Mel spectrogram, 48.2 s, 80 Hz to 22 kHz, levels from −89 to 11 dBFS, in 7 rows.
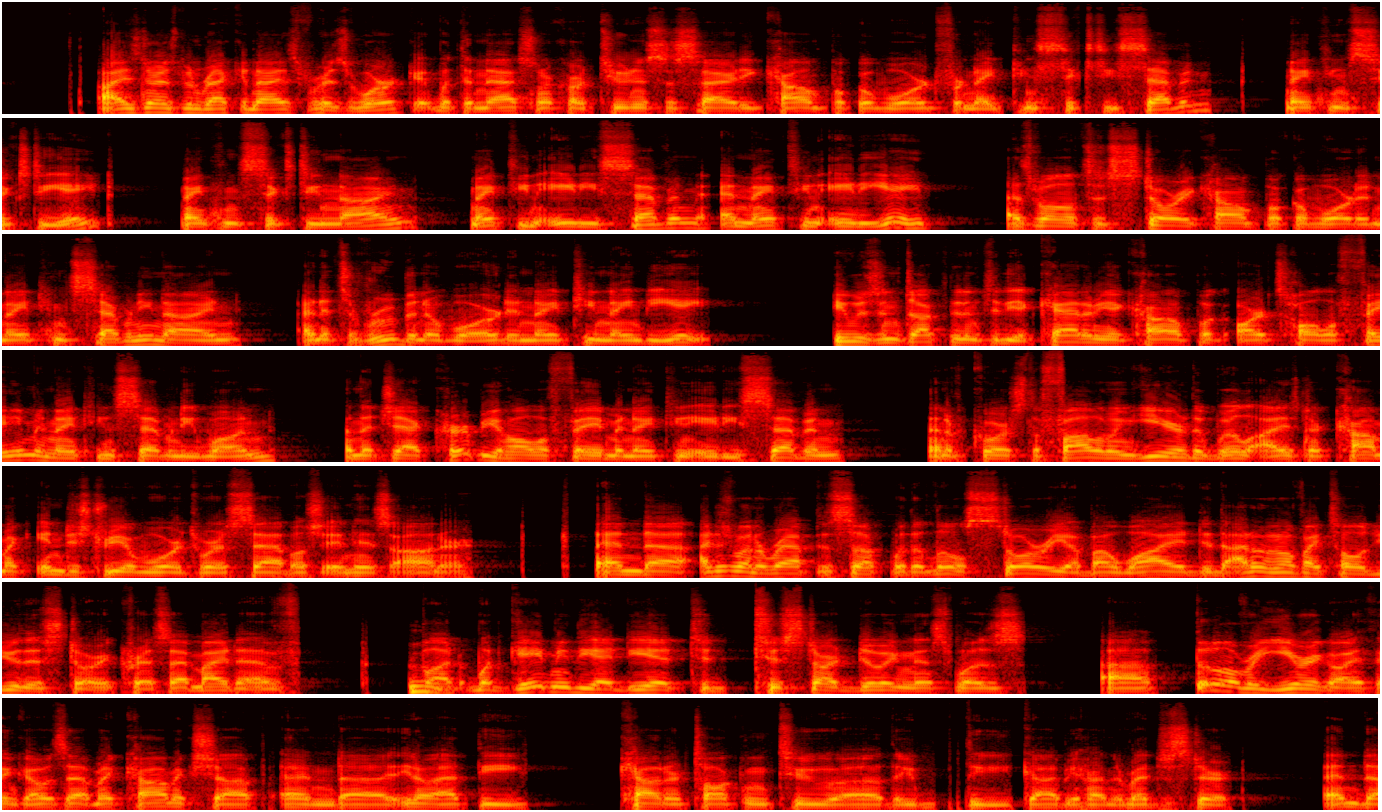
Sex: male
